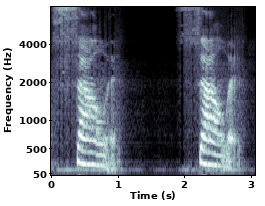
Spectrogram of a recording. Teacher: I'm stressing on sal, that first syllable, and the vowel sound in that syllable is longer, it's much more clear than the second syllable where I said lit, lit, right?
